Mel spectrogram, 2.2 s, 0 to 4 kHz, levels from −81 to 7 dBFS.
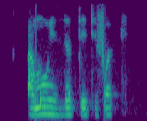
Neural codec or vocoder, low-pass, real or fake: none; 3.6 kHz; real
